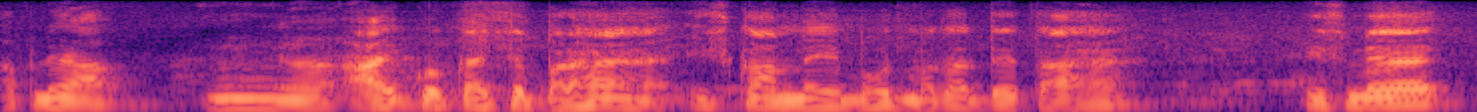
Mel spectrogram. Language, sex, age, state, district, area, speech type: Hindi, male, 60+, Bihar, Darbhanga, rural, spontaneous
